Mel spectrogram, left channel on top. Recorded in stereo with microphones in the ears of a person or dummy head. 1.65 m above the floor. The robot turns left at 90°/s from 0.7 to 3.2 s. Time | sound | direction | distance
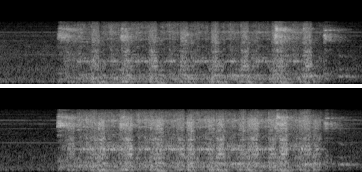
0.6 | a cough | 90° right | 7.5 m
